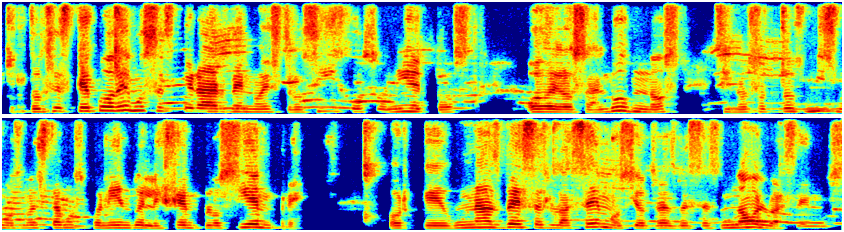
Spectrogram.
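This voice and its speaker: Loud, emphatic middle-aged woman. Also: mid-range voice, normal speed, background noise. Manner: loud, emphatic speaker who calls her own voice strong. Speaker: teacher. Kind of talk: participant in a teacher training discussion.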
